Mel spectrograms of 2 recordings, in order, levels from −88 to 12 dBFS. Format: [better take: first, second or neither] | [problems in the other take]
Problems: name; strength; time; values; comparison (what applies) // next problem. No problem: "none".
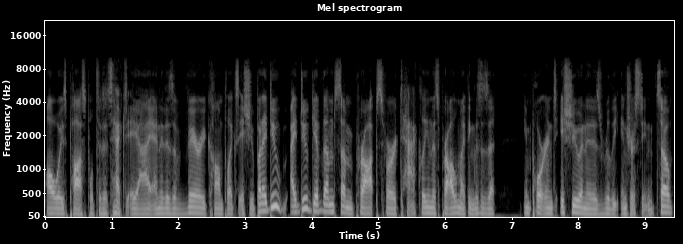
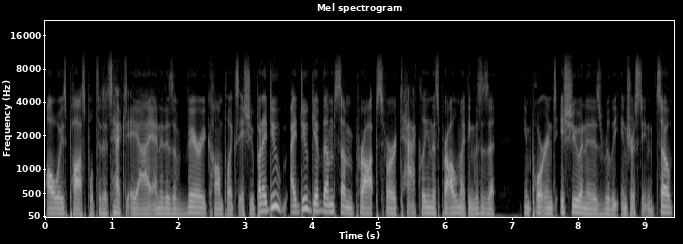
second | garbled, watery; slightly; nothing above 8.5 kHz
